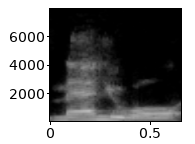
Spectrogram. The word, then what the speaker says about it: Manuel: what are you because my last name i pronounced it manual and they think my name is manuel like hernandez or something like that manuel is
